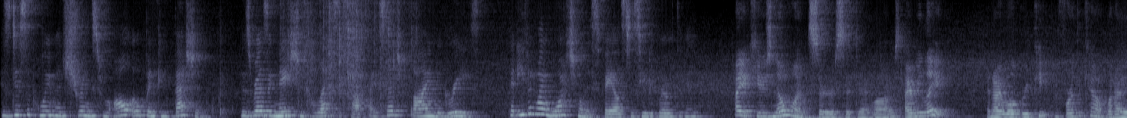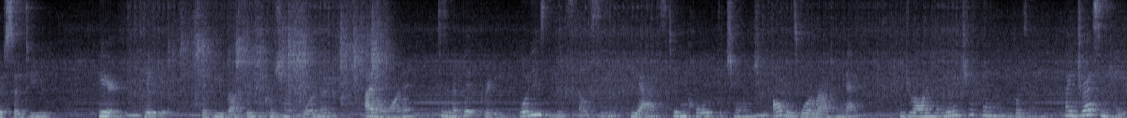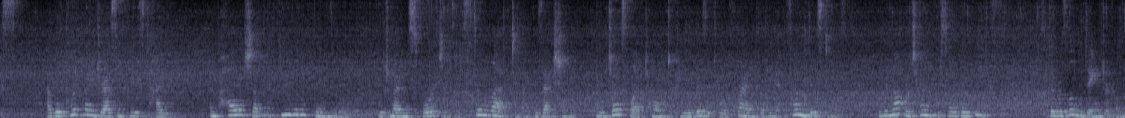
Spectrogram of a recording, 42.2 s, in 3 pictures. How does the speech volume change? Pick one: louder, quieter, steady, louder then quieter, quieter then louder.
steady.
